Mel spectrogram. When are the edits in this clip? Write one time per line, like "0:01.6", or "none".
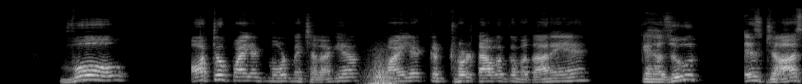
0:03.7

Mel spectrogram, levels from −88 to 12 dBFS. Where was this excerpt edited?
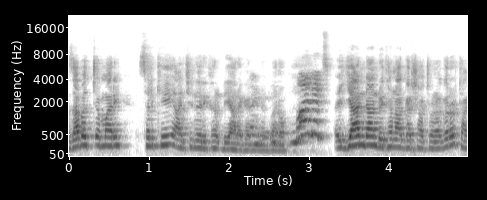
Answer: none

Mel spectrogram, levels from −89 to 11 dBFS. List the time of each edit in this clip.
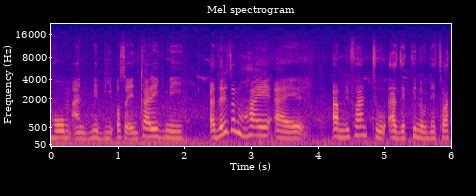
0:02.1

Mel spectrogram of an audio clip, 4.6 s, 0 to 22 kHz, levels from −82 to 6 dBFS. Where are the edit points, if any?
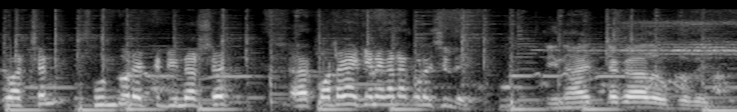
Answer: none

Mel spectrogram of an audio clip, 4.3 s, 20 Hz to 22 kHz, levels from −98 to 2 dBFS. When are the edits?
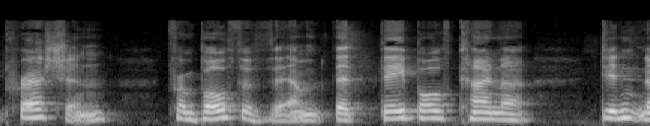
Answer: none

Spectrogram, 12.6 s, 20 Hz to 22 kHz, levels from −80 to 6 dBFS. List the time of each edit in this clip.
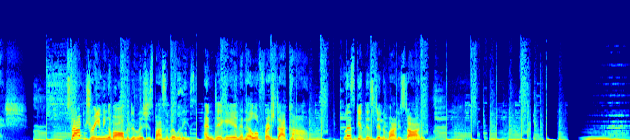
0:11.4

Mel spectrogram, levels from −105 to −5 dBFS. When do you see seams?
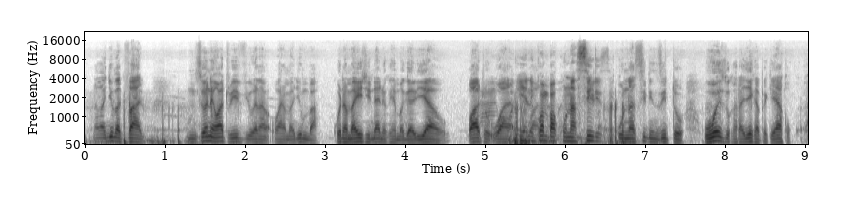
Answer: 0:01.8

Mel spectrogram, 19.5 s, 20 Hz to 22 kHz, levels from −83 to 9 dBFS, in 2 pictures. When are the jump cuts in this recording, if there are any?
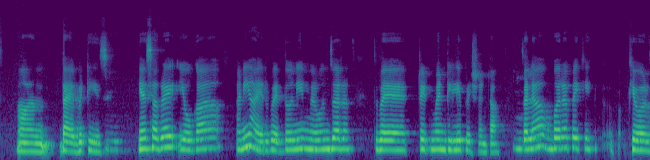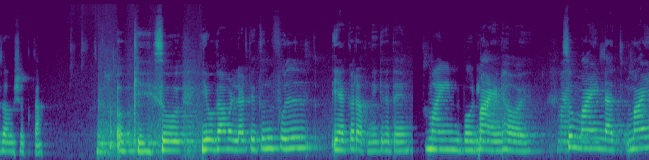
none

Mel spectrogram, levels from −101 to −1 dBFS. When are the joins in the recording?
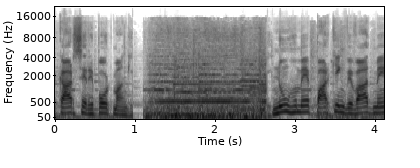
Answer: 0:01.1
0:02.7

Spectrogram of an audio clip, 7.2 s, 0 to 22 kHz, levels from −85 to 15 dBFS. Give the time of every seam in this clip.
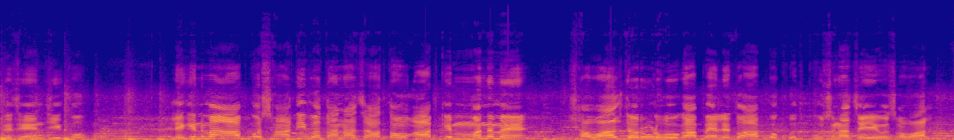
none

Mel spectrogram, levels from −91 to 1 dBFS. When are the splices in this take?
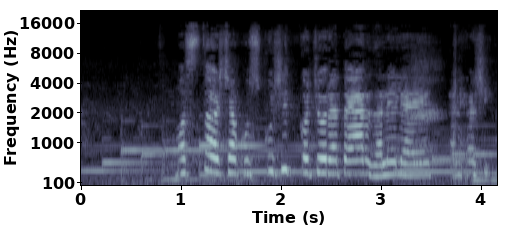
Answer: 0:01.0

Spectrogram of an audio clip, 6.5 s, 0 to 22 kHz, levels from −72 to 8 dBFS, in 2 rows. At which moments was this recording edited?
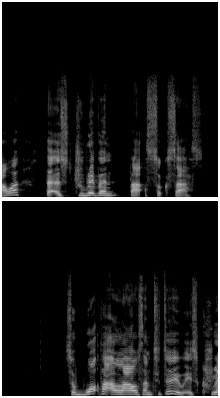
none

